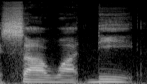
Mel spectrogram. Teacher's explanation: Therefore, you can see these special markers that are added, these vertical lines, indicate the tone that is required, the melody that is required in order to produce these sounds. So you see you have 2 low tones and then a mid tone.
